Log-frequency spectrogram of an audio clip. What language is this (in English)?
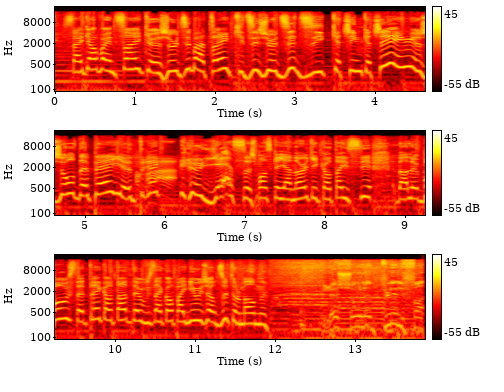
French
